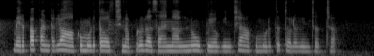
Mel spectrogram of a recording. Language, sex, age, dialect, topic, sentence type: Telugu, female, 18-24, Telangana, agriculture, question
